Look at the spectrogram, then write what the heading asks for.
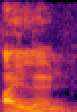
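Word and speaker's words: island: ए रहा है तो हम लोग इसमें एस का उच्चारण नहीं करेंगे तो इसका उच्चारण हो जाएगा आई लैंड ठीक है इसका उच्चारण क्या हो जाएगा आइलैंड जबकि यहां पर एस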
